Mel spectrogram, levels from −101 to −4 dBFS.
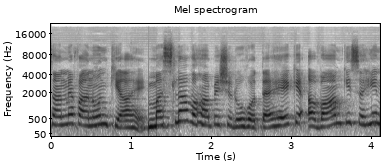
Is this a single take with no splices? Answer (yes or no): no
